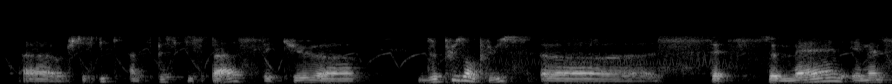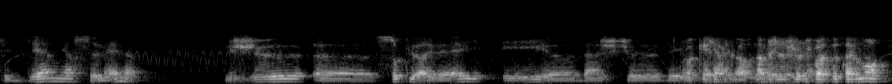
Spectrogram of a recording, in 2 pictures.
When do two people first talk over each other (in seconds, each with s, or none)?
15.7 s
